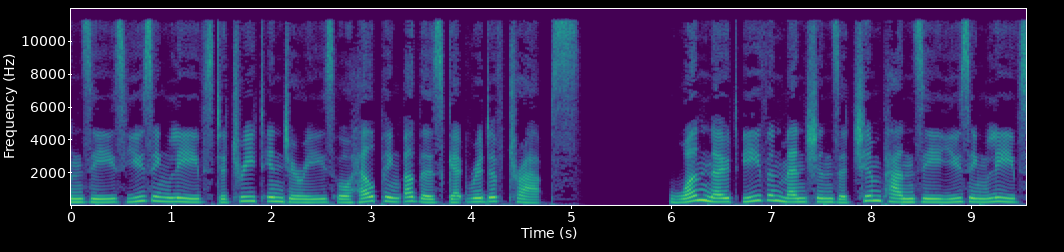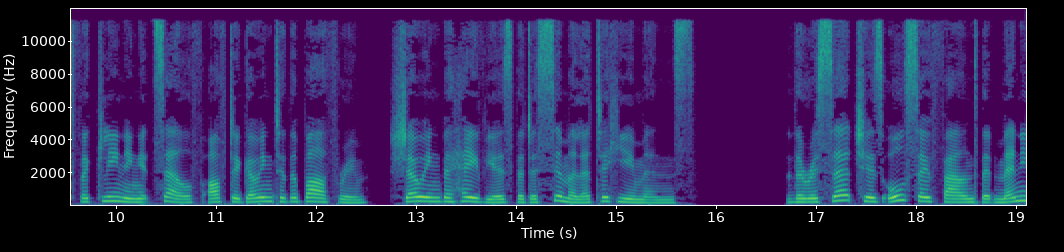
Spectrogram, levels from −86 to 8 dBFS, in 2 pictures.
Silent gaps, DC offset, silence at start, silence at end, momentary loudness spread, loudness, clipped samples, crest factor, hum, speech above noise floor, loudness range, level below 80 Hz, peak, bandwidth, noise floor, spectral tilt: none; under 0.1%; 0 s; 0 s; 9 LU; -19 LUFS; under 0.1%; 16 dB; none; over 71 dB; 3 LU; -54 dBFS; -4 dBFS; 12 kHz; under -90 dBFS; -4.5 dB/octave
